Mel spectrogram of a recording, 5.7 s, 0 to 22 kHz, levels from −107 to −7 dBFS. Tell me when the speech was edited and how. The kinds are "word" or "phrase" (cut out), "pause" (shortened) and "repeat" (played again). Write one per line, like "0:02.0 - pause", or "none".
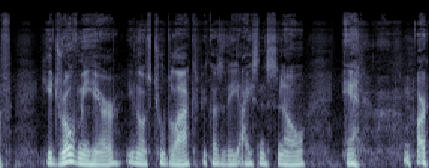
none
